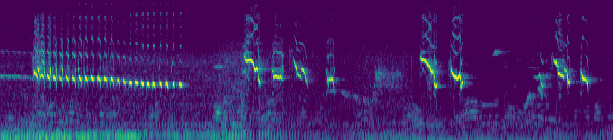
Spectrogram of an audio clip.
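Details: Green leafbird in energetic full song, used as a lure to stir rival birds into singing, with mimicked kingfisher, magpie-robin and white-rumped shama sounds: a fast buzzy trill of about two seconds, then sharp whistled, rising and falling notes in quick bursts.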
